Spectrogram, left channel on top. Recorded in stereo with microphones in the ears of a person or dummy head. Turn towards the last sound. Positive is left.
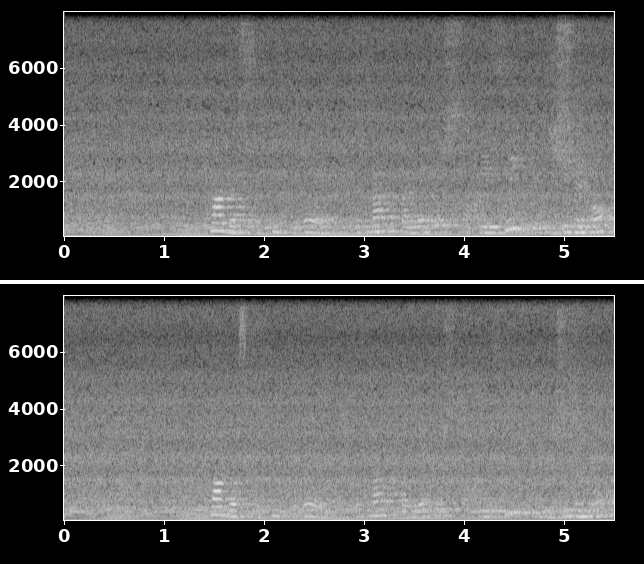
turn(degrees=25)  # may be behind; listen again after turning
